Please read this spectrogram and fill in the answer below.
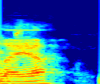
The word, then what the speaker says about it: Laulea: Sione Lalele. I don't know how to pronounce these Polynesian last names. – Lalea. – Lalea. – L-A-U-L-E-A.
